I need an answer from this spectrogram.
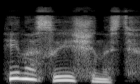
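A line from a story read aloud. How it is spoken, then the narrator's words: Sighing. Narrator (Russian): вздохнула Верити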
